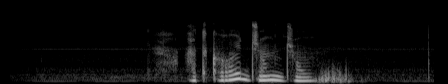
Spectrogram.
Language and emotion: Russian, neutral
